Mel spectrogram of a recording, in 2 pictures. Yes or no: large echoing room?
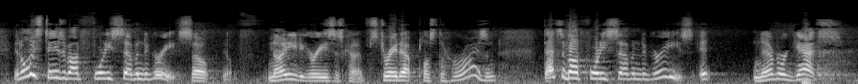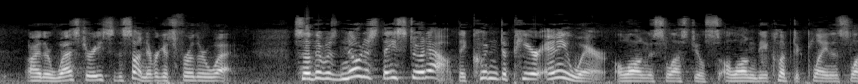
yes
